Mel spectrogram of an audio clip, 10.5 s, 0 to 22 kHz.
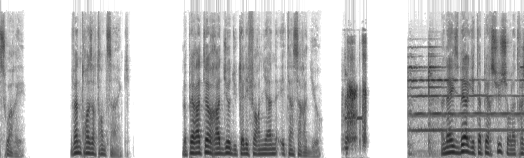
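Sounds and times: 
speech: 0.0 - 0.6, 1.4 - 2.6, 3.6 - 7.0, 8.8 - 10.4
ship's warning bell clanging: 8.2 - 10.4.

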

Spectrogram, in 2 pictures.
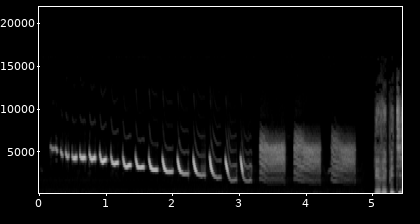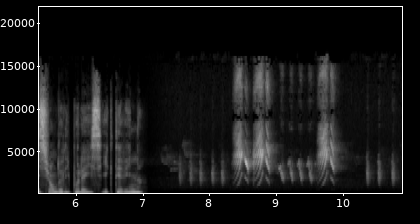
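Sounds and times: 
canyon wren song: 0.0 - 4.9, 7.2 - 10.8
speech: 5.0 - 7.1.

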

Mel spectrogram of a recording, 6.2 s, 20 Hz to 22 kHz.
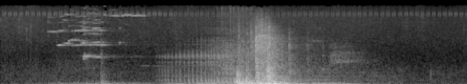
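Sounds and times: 
wooden cabin door hinge creaking with high squeak: 0.6 - 4.9.

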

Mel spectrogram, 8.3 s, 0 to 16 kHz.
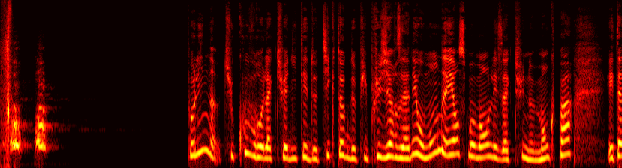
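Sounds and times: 
dogs barking with high yips and deeper barks: 0.1 - 0.8
speech: 2.5 - 8.2.

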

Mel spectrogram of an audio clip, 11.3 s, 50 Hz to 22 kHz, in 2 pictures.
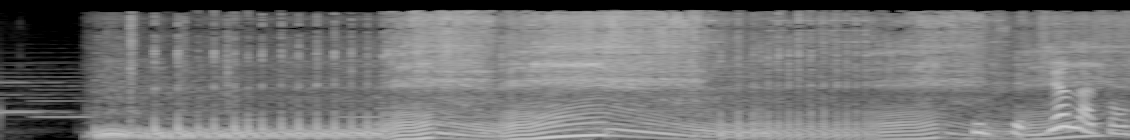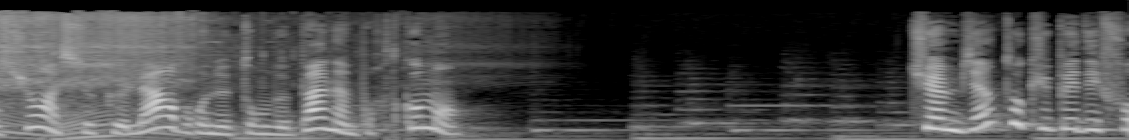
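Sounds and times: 
lumberjack's chainsaw revving: 0.4 - 8.2
speech: 4.9 - 8.1, 10.3 - 11.2.

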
